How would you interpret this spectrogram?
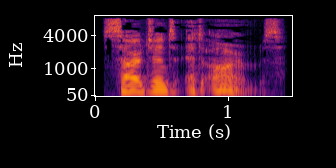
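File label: "serjeant-at-arms", British English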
